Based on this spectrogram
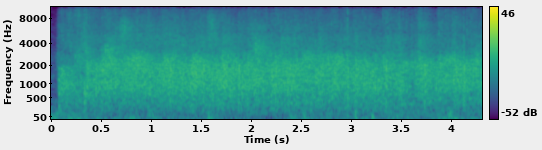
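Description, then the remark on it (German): Sustained applause from an audience for three guests, a dense, steady wash of many hands clapping at an even volume throughout, loud, with no voices standing out. “Und ich würde sagen, die drei, die sind noch einen Applaus wert.”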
